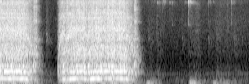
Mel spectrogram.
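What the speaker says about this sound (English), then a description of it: "So let's do the first stitch, back stitch." A sewing machine runs a back stitch on a red cotton skirt, two loud bursts of steady motor whir with a short pause between, then a few soft clicks and handling noises.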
